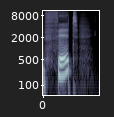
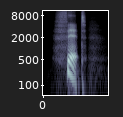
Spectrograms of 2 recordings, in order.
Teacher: for lax or short vowels, like the I in fit, your mouth is way more relaxed, and the sound is quicker, more clipped.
